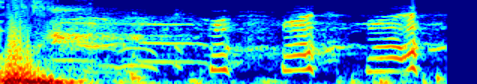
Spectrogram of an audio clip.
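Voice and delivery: bursts into high laughter; a sudden real laugh at his own story. Real, not acted. (खुलकर हँसी)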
